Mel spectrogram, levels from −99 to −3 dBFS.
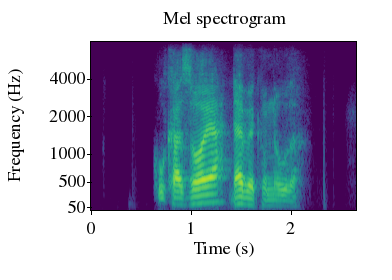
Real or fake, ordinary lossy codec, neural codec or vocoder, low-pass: fake; Opus, 16 kbps; codec, 16 kHz, 0.5 kbps, X-Codec, WavLM features, trained on Multilingual LibriSpeech; 7.2 kHz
